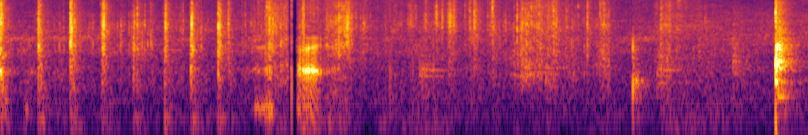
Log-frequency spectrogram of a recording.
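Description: Parchment paper crinkling and crackling with many small clicks as a veggie burger patty is pressed and handled, busiest in the first couple of seconds, then a single sharp click near the end.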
